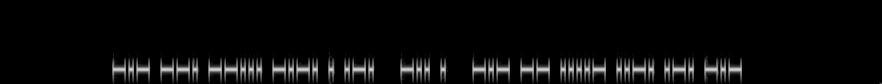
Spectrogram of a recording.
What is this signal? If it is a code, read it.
Morse code, heard as a keyed tone, about 30 wpm, 700 Hz. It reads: KG7CER DE KM4FRK
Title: USA Callsign DE Callsign 30wpm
